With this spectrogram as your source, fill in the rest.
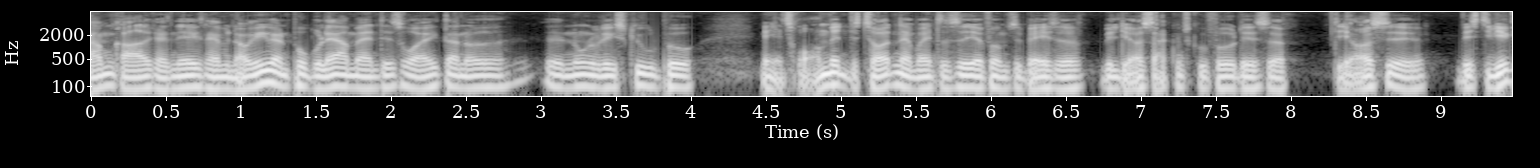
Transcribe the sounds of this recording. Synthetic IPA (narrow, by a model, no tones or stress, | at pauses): ɑ̈mɡ̥ʁɑ̰̈ːð̞̩ˠkʰɛsneɐɡ̥sn̩hænʋe̝lnɒ̽ɡ̥eɡ̥ʋæːɐnpʰo̝pʰulæ̰ɐmæn̰d̥e̝t͡sʰʁo̝ɐ̰jɑe̝ɡ̥̚ɑ̈æɐnɔ̽ːð̩ˠno̝ːndɑʋele̝ɡ̥sɡ̥jṵːl̥̚pʰɒ̽ | menjɑ̈ɪt͡sʰʁo̝ɐ̰ɒ̽mʋen̰d̥ʋe̝st͡sʰɒ̽d̥n̩æʋɑ̈e̝nd̥ʁse̝ðˠiæɐfɔ̥̽ːem̩t͡sʰe̝b̥ɛːɪsɒ̽ʋeld̥iɒ̽sːɑ̈ɡ̥̚d̥n̩skʰufɔ̰̽ːd̥e̝sɒ̽ | d̥e̝æɒ̽sə | ʋe̝sd̥iʋiɐɡ̥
